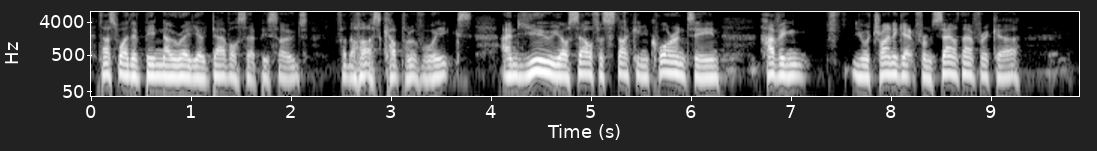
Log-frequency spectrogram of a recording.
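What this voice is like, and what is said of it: Slightly hoarse voice. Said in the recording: “My voice still sounds a little bit hoarse, I lost my voice completely for a week.”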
